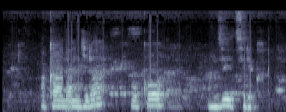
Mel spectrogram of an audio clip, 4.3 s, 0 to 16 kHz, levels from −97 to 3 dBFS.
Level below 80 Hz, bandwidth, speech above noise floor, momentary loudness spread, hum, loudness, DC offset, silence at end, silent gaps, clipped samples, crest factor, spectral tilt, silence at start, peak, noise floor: -52 dBFS; 11.5 kHz; 29 dB; 17 LU; none; -24 LUFS; under 0.1%; 0.05 s; none; under 0.1%; 18 dB; -7.5 dB/octave; 0.6 s; -8 dBFS; -53 dBFS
